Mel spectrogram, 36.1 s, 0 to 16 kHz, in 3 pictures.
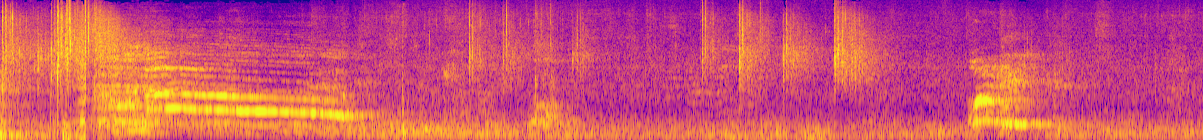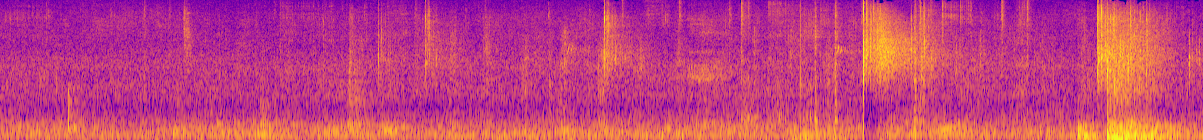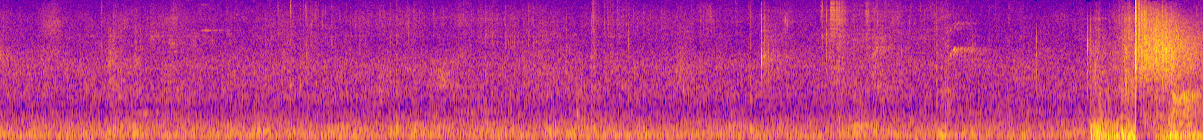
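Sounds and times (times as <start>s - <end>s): bamboo swords clacking: 0.0s - 1.2s, 4.6s - 6.1s, 6.9s - 8.9s, 18.0s - 18.5s, 20.4s - 22.2s, 34.9s - 36.0s
sharp crack: 0.0s - 1.3s, 35.0s - 36.0s
thud: 35.0s - 36.0s.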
